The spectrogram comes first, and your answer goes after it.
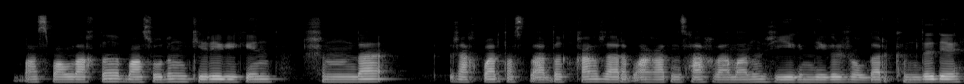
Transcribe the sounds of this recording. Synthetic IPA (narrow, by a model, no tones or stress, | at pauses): bɑspɑlˠd̪ɑqt̪əbɑsud̪əɴkʲʰe̞ɾe̞ke̞kʲe̞n | ʃənənd̪ɑ | ʒɑqpɑɾt̪ʰɑst̪ɑɾd̪əqʰɑqʒɑɾəpɑ̰ʁɑt̪ənsɑɾχəɾɑmɑnəɴʒije̞ɡʲɪnd̪e̞ɡʲɪʒo̞lˠd̪ɑɾkʲʰɪmd̪ɪd̪e̞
